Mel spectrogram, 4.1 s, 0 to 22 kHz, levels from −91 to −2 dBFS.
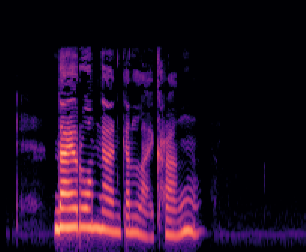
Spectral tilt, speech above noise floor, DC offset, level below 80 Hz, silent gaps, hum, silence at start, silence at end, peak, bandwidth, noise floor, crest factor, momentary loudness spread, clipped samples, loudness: -4.5 dB/octave; 52 dB; under 0.1%; -80 dBFS; none; none; 0.75 s; 1.45 s; -2 dBFS; 11 kHz; -74 dBFS; 24 dB; 16 LU; under 0.1%; -22 LUFS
